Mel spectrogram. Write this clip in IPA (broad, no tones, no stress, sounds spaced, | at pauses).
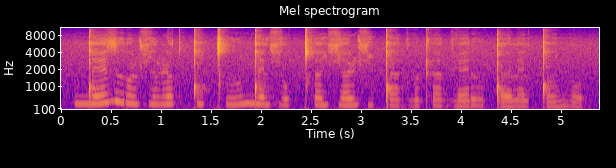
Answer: ŋ͡ǃ ɛ z ɯ ɾ o ɭ ç ɯ l ɭ ɤ t ǃ i ǀʰ ɯ u̯ ŋ͡ǃ ɛ l ç ɤ w ǀʰ ɜ i̯ ç ɜ ɭ ç i ǃ ɜ ɡʱ o ʈʰ ɜ ɡʱ ɛ ɾ ɯ u̯ ǃ ɜ l ɛ l ǃ ɤ ɲ o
